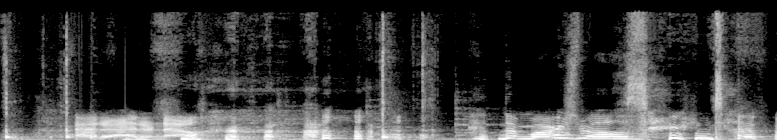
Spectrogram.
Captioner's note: laughing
